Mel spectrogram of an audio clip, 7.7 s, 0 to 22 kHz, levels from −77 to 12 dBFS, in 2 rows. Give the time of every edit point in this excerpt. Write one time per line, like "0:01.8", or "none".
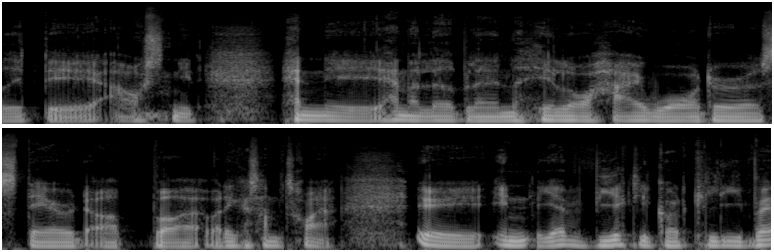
0:05.3
0:06.5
